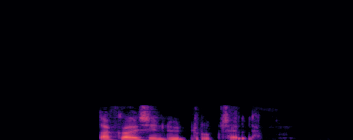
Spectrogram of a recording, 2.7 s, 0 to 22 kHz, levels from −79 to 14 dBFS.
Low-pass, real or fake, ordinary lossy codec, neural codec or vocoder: 5.4 kHz; real; MP3, 48 kbps; none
